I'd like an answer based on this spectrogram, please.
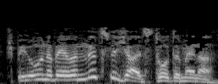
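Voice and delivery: loud, high, blustering king voice; gruff king. A narrator's reading. Robert voiced in audiobook.

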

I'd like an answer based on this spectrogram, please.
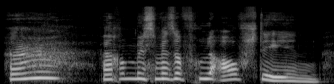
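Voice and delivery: high, groaning early-morning whine; sleepy complaint. Acted. Ginny complains at being woken early, sleepy high whine. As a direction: moan about getting up, pitched high and loud.

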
